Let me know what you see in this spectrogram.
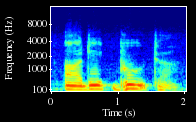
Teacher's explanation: Notice the aspirated B in the following word.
